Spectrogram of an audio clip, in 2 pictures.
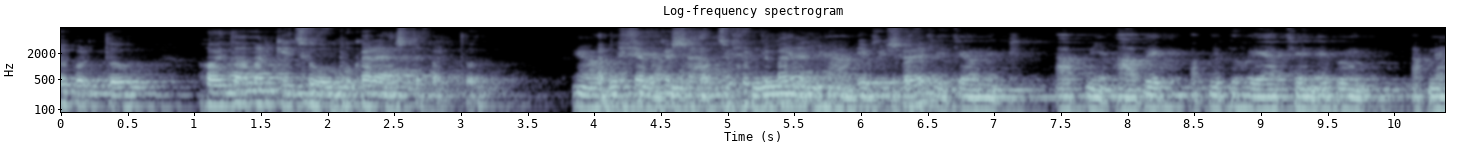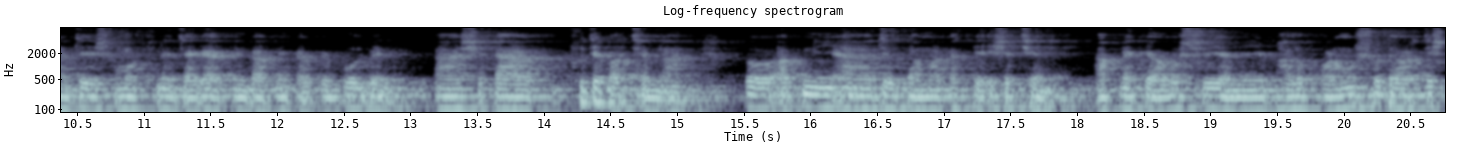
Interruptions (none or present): present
